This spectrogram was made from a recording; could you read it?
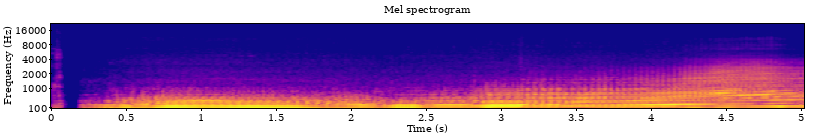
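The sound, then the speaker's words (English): A car engine starts up and the car takes off out of a house's driveway, its rumbling drone climbing steadily in pitch as the vehicle pulls off, with no voices. “So she goes and looks down the window, and she hears a car door slam, and the car takes off out the driveway.”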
